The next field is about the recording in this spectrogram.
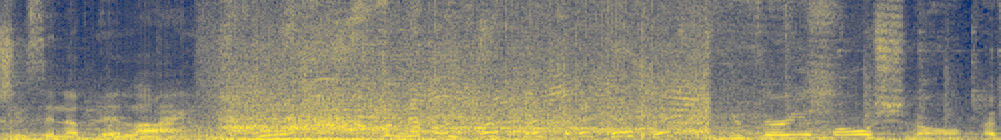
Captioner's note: audience shouting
